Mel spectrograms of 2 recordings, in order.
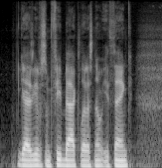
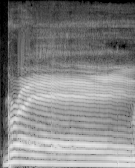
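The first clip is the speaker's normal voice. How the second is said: mock zombie; 4 semitones higher, 4 dB louder than usual. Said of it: "with this mask on".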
